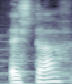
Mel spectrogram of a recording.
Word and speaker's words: Ishtar: L'œuf pourrait correspondre à la naissance de la déesse sumérienne Ishtar, qui serait née d'un œuf qui flottait sur l'eau, et Ishtar qu'on prononce aussi Eshtar, et qui aurait peut-être amené à Easter en anglais, qui correspond à la fête de Pâques.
